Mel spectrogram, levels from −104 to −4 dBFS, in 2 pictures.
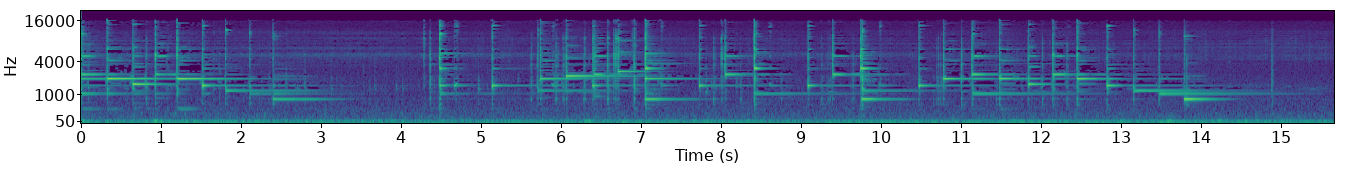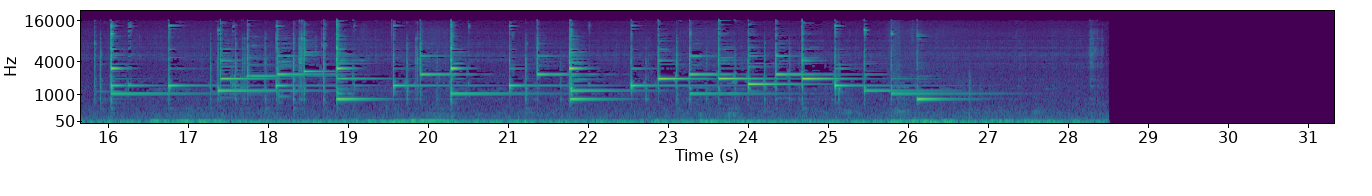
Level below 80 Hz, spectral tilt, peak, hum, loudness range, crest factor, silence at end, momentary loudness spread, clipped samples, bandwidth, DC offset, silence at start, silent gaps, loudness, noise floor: -56 dBFS; 2 dB/octave; -10 dBFS; none; 9 LU; 26 dB; 2.9 s; 18 LU; under 0.1%; 16.5 kHz; under 0.1%; 0 s; none; -32 LUFS; under -90 dBFS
